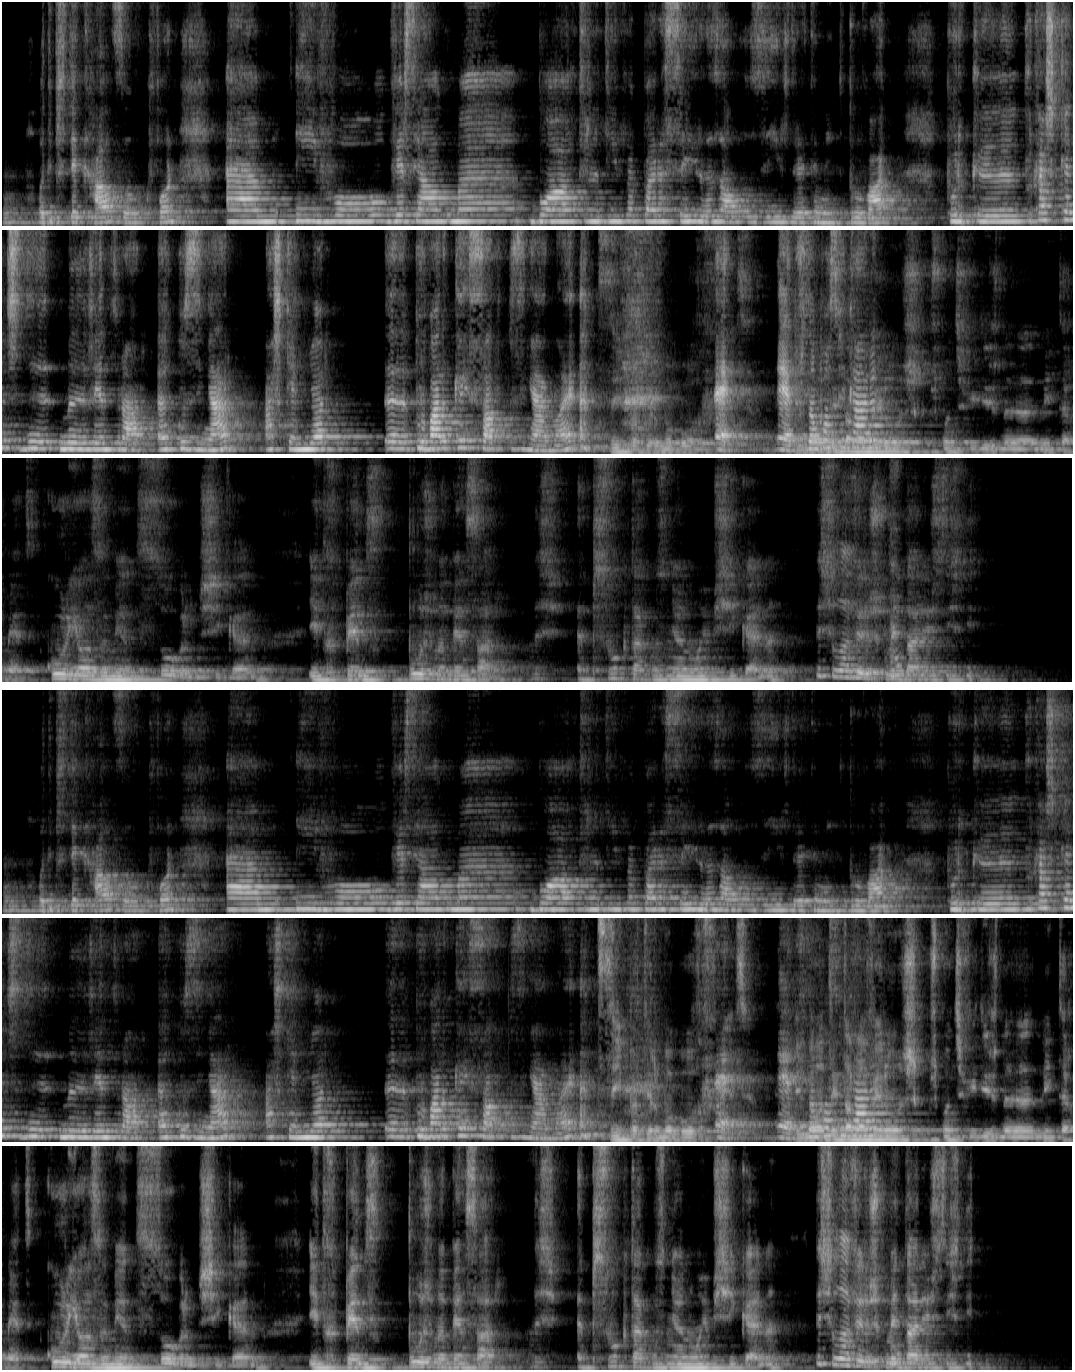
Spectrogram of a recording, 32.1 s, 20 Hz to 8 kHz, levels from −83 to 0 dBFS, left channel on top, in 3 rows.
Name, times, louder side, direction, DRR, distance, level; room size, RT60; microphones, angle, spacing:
voice 1, 0.0-13.1 13.3-14.1 14.5-17.3 17.8-18.1 18.4-19.5 20.2-20.3 23.7-23.8 30.3-30.4, left 4 dB, 70° left, 2.0 m, -25 dB
voice 2, 16.7-18.0 18.6-26.4 26.7-29.2 29.6-31.1, right 4 dB, 70° right, 1.2 m, -28 dB
29.0 x 14.0 x 7.3 m
head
